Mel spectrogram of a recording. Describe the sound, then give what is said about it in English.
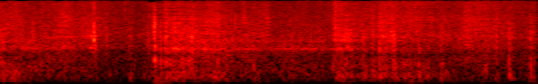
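Crunching footsteps on hard, icy snow, a few steps with gritty, crackling texture in an uneven walking rhythm. “And there's icy snow”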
